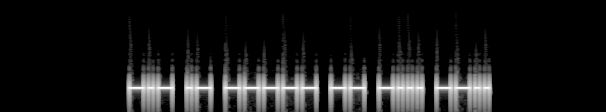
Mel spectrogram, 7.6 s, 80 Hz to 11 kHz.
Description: Morse code, heard as a keyed tone, about 20 wpm, 700 Hz. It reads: KA0MBZ
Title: USA Call Signs - 6 Characters - Repeated 2x - 20wpm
